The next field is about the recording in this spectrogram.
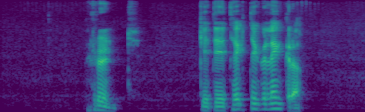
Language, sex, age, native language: Icelandic, male, 20-29, Icelandic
